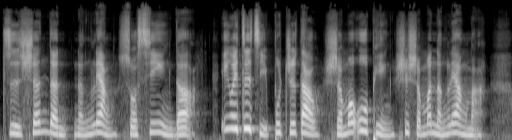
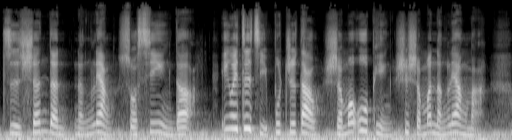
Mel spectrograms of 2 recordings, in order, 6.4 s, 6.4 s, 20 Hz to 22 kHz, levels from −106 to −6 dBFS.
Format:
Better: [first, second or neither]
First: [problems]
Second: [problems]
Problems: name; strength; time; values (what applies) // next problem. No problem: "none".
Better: first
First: none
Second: low rumble; noticeable; throughout; 20 dB below the speech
